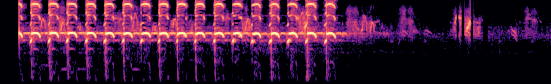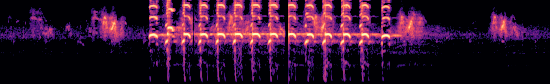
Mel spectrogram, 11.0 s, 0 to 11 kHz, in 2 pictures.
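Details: Osprey at its nest on Dunrovin Ranch, 31 July 2018, around the delivery of a headless fish in the morning: two bursts of rapid, shrill, whistled chirps, about three per second, separated by a few seconds of softer scattered notes.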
